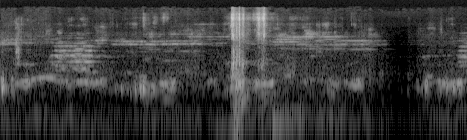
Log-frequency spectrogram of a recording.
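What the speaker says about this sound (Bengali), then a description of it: "পুরান জাতের জাবরা একটা পেয়ার ভাই," A pair of old-breed Jabra pigeons coos in soft, rolling phrases nearby, broken by a sharp knock or flutter near the middle, with faint background noise.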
